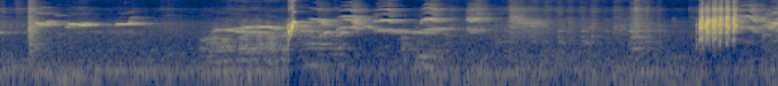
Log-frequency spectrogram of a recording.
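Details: Greater green leafbird giving a quieter medley of its filler repertoire: high whistled strands and short chirps, with scratchy notes and a loud harsh burst near the end.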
